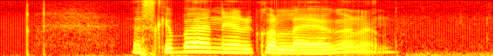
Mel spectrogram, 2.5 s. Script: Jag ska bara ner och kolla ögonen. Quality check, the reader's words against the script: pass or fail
pass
